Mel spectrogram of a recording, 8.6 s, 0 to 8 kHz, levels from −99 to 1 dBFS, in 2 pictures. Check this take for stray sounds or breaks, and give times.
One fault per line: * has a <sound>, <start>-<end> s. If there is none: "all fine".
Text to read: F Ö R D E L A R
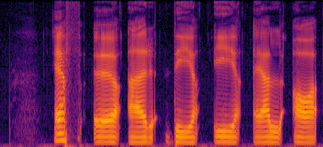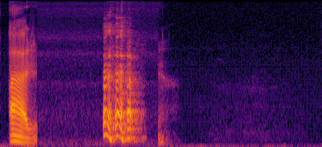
* has a laugh, 5.7-6.3 s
